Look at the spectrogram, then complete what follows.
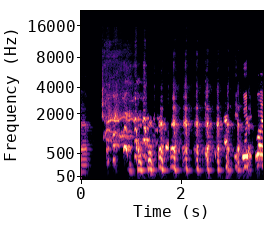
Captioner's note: all laugh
